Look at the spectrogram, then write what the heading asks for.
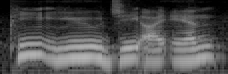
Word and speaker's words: Pugin: This is a plate by, I can't pronounce the guy's name, but Tom will correct me, Tom. P-U-G-I-N.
